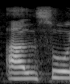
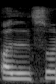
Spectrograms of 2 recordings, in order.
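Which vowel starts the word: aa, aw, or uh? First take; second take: aa; uh. First: It starts with a long open aa vowel. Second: It starts with a short uh vowel. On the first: "आल्सो या अल्सो नहीं" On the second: "आल्सो या अल्सो नहीं"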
